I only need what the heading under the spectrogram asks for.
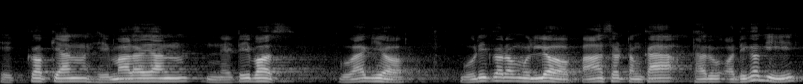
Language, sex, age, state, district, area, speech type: Odia, male, 45-60, Odisha, Dhenkanal, rural, read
